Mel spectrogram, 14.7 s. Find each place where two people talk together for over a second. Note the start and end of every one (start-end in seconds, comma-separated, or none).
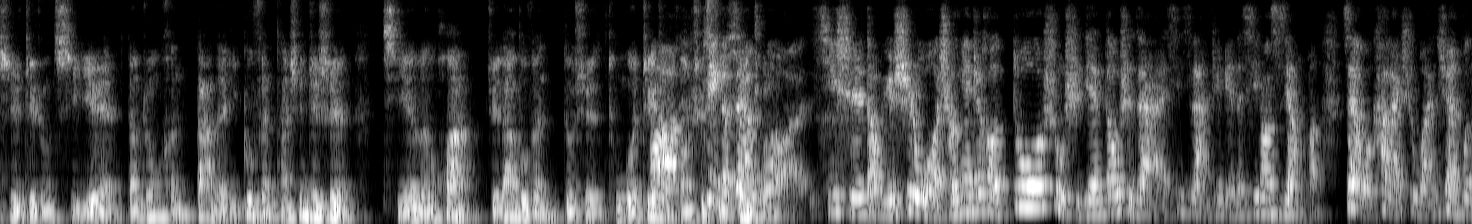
6.5-7.9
